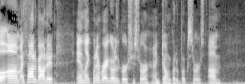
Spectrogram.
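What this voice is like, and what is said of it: Usual voice. Nothing is said of it.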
